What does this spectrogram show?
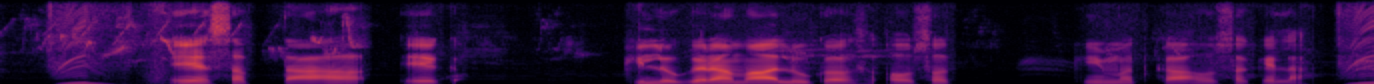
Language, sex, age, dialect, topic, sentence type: Bhojpuri, male, 18-24, Western, agriculture, question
